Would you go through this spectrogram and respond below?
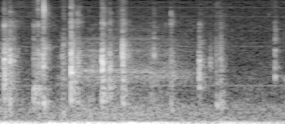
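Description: Rapid, close keystrokes on a computer keyboard as a macro name is typed, a quick irregular run of light clicks with no talking.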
